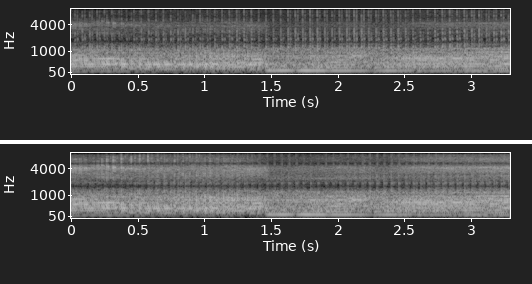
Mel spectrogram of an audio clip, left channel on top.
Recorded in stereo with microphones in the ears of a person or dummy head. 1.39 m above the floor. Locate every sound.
0.0 s a motorcycle: 70° right (ahead or behind)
